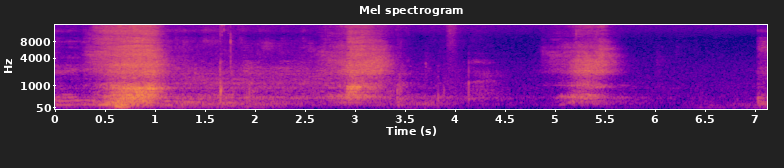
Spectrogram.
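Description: Three loud, hissing, snorting breaths about two seconds apart, with soft gurgling, a noisy snoring pattern.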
